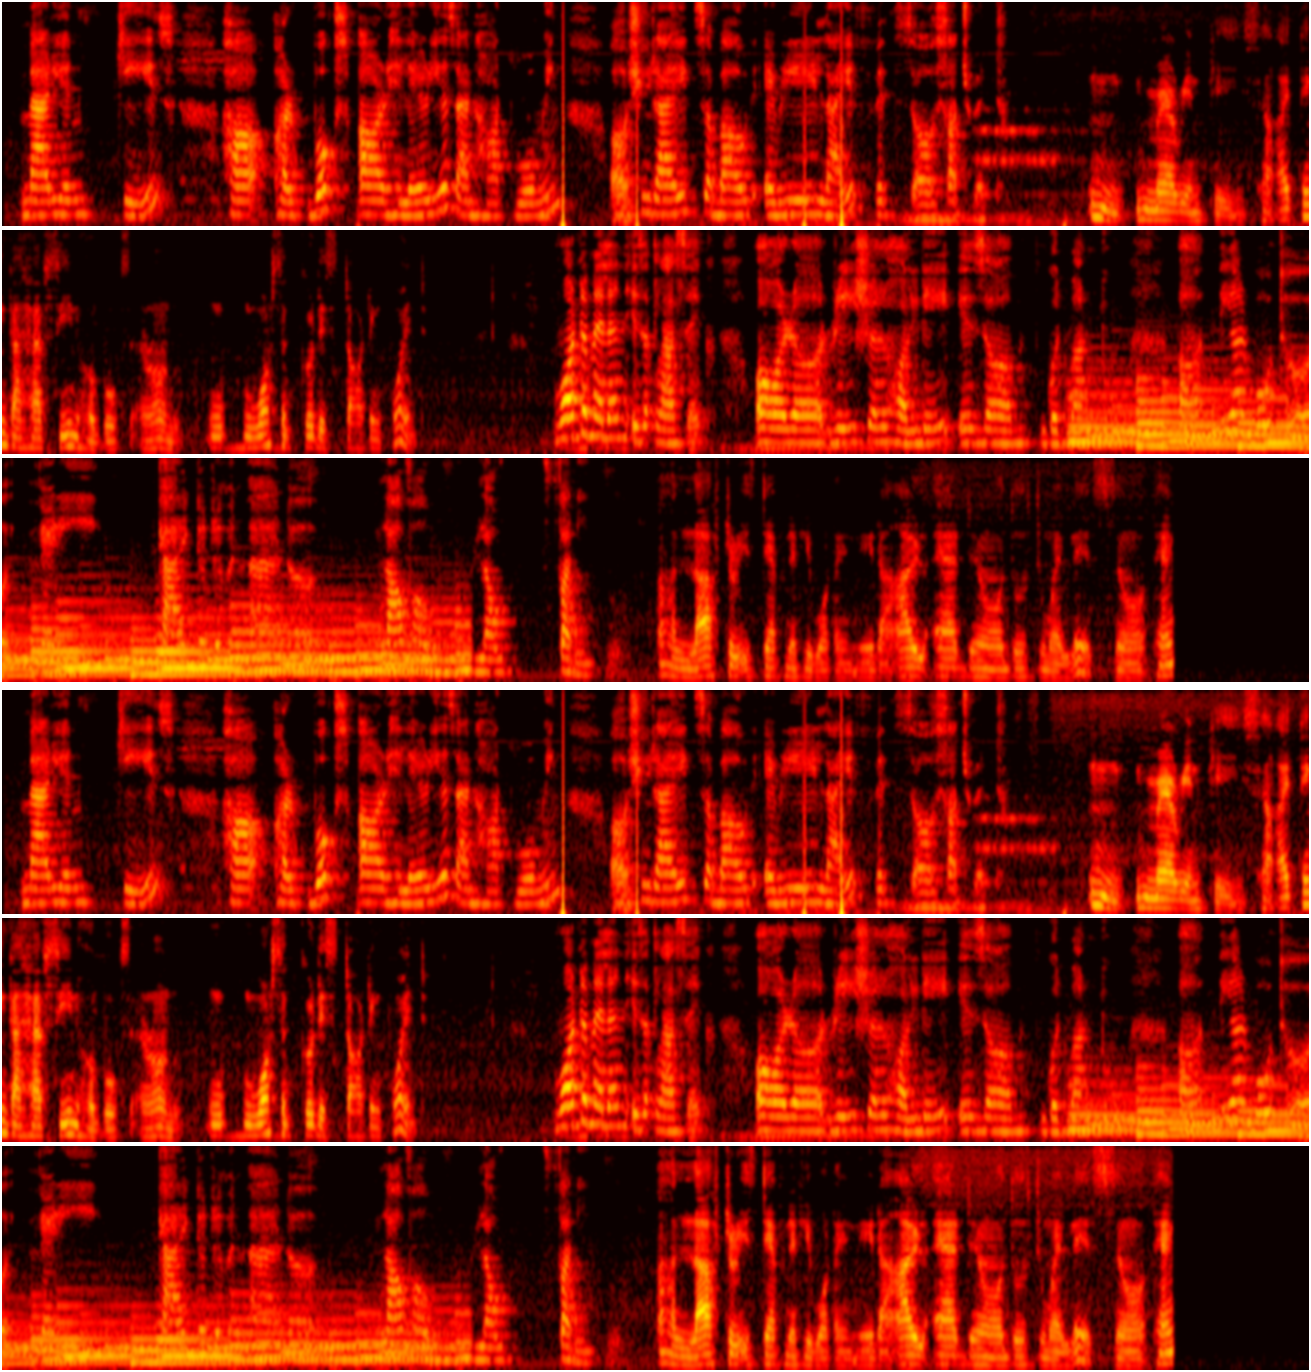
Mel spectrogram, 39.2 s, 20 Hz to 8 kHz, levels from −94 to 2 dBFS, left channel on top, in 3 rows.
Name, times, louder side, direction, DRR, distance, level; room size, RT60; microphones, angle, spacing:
voice 1, 0.2-10.5 18.6-27.1 27.7-29.3 29.8-30.5 30.8-31.3 31.7-32.3, left 1 dB, 5° left, 0.7 m, -40 dB
sound 1, 3.1-10.6, right 1 dB, 20° right, 1.5 m, -45 dB
voice 2, 10.9-17.2 32.7-37.8, right 4 dB, 55° right, 1.0 m, -40 dB
sound 2, 23.7-30.8, left 3 dB, 40° left, 0.5 m, -35 dB
head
